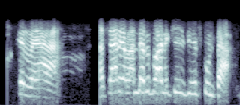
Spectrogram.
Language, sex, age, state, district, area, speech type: Telugu, female, 60+, Telangana, Jagtial, rural, conversation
